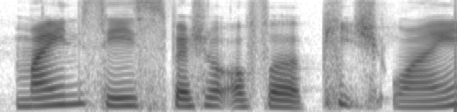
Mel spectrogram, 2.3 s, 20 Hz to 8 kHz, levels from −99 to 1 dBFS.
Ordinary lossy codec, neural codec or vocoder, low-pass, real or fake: none; none; none; real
